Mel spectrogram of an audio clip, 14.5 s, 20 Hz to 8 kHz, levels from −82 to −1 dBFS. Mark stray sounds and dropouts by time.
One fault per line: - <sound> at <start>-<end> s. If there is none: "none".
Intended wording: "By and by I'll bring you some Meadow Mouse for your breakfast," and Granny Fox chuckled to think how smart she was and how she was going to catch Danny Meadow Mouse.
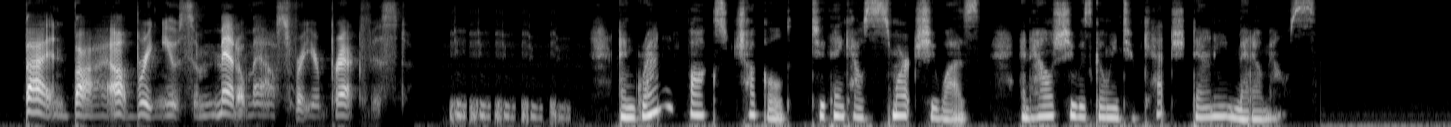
- laugh at 4.5-5.7 s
